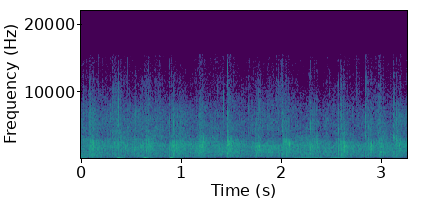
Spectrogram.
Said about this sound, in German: Jetzt ein Applaus wirklich für die vier.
